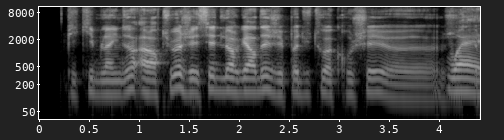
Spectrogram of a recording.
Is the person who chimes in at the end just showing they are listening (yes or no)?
no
